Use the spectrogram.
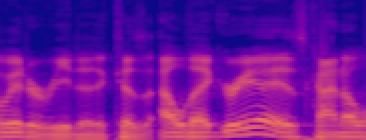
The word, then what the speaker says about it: Allegria: Why do you pronounce Allegria like Algeria? Grand Algeria. It's the meme. I pronounced it wrong by accident, and then people were like, what do you mean Algeria? And it became a meme.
